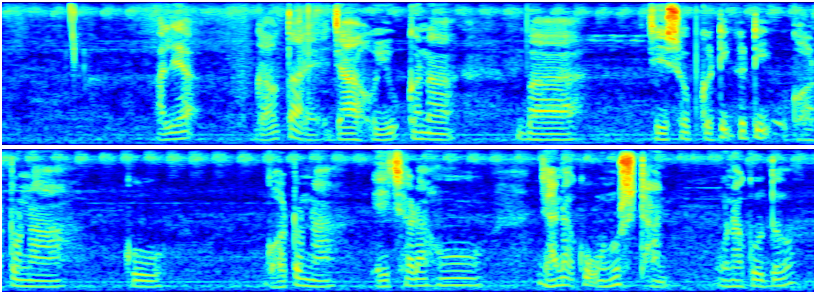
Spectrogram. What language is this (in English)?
Santali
